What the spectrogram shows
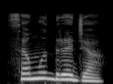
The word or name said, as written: ಸಮುದ್ರಜ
